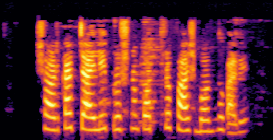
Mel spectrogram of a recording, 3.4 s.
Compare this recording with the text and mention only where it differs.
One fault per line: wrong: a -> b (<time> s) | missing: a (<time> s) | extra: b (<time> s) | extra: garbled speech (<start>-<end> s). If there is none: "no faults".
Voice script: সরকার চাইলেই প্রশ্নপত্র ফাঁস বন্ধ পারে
no faults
